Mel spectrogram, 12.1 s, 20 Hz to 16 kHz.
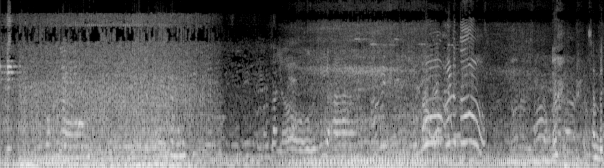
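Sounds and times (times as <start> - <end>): engine rumbling: 0.0 - 12.0.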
